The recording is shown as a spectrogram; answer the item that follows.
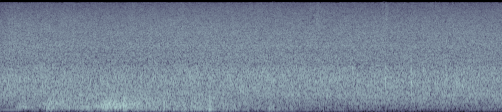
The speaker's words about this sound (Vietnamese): Chúng tôi dựng lều trong một lùm cây nhỏ. Mưa đổ xuống ào ạt.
